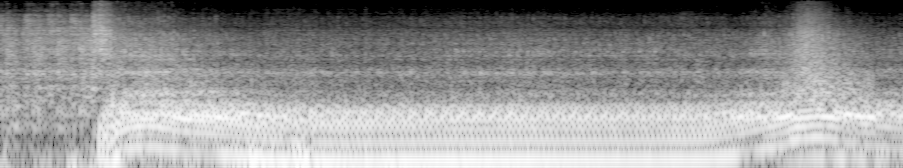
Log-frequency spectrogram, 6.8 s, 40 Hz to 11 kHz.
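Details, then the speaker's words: Porsche Boxster 987, first start after fitting the new exhaust with the joints tightened: steady, deep, even drone with no puffing or ticking at the joints. Exhaust not blowing, sealed and healthy. "Would you say it was blowing? Didn't sound like it was blowing at all. It just sounds like it's coming out exhaust."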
